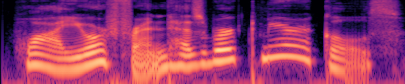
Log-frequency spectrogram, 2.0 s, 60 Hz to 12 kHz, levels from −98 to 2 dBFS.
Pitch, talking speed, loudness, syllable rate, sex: 215 Hz, 180 wpm, -17 LUFS, 5.0 syllables/s, female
